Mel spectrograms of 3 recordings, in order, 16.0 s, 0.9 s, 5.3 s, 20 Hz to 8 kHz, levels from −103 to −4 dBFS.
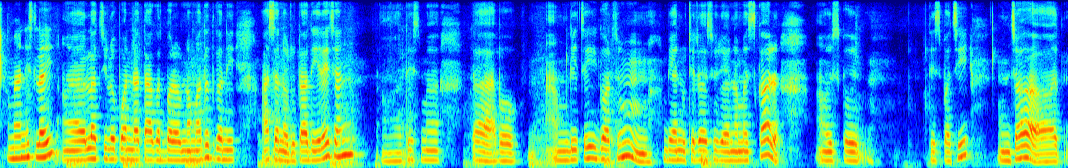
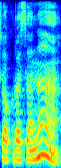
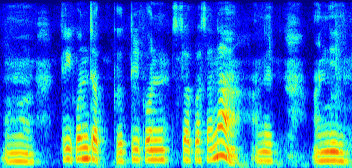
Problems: background sounds at intervals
